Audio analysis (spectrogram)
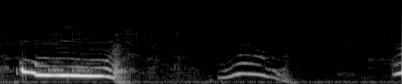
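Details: Siberian Husky singing along to Flash: a howl that breaks sharply then holds and drops, followed by an arched rising-and-falling wail and the start of another, over a low steady hum.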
